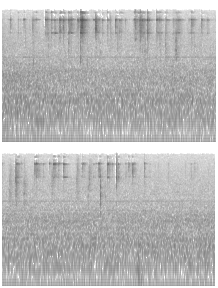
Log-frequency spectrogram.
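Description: Siberian husky's claws clicking on a tile floor, with light metallic jingling, as it moves about with a plush toy. The clicks are scattered and bunch up about one to three seconds in, the sharpest about a second in, over a steady low hum.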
